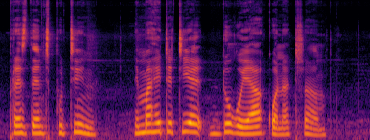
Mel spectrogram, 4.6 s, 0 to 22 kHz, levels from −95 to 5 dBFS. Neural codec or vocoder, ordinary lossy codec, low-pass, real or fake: none; none; none; real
